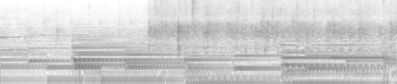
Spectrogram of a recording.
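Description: Audience applause swells in about a third of the way through, a steady wash of clapping layered over loud sustained music chords that continue throughout.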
